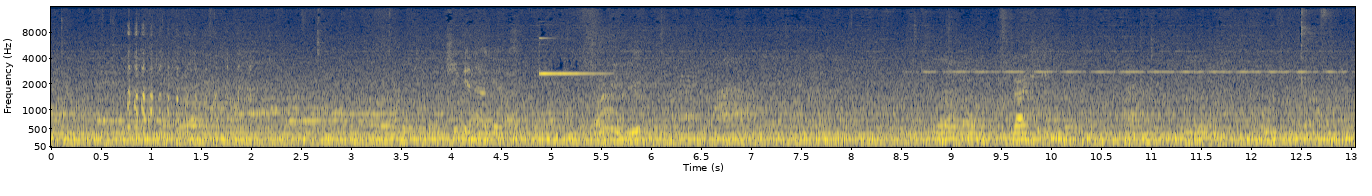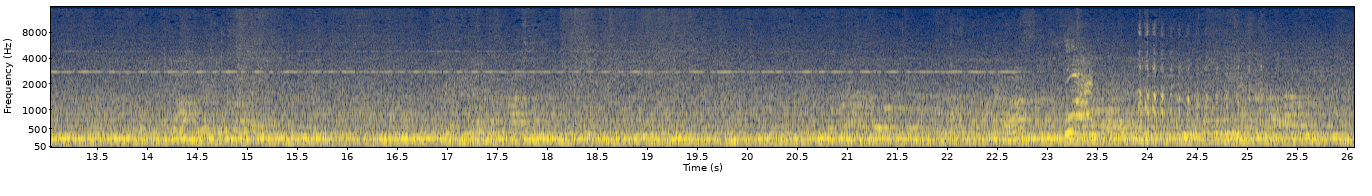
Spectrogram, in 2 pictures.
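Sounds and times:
indistinct voices: 0.0 - 4.8, 20.6 - 26.0
low room hum: 0.0 - 5.0.

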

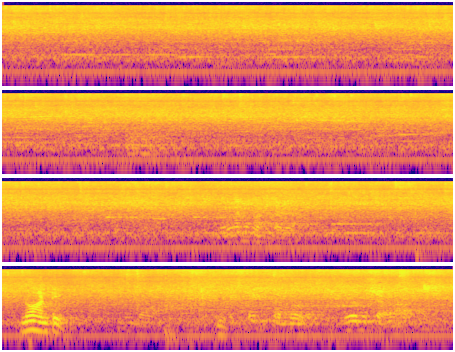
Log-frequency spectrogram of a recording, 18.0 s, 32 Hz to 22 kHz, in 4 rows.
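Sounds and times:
aquarium air pump humming: 0.0 - 18.0
constant hiss: 0.0 - 18.0.

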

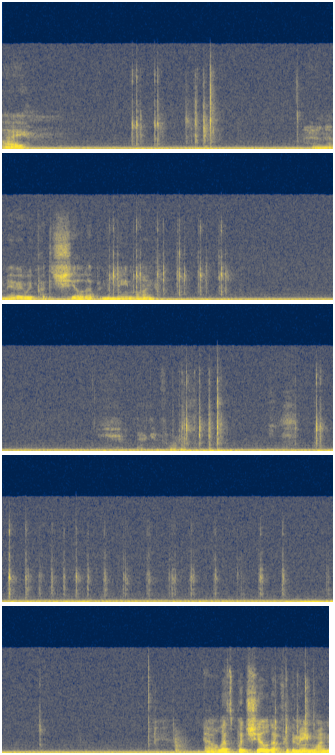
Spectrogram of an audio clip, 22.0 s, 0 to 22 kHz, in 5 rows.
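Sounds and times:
low electrical hum: 0.0 - 22.0
keyboard typing: 1.7 - 3.0, 5.8 - 7.5, 11.1 - 12.0, 12.7 - 18.3, 21.3 - 22.0.

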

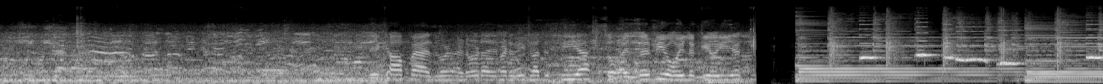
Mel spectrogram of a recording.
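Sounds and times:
distant voices talking: 0.0 - 7.6.

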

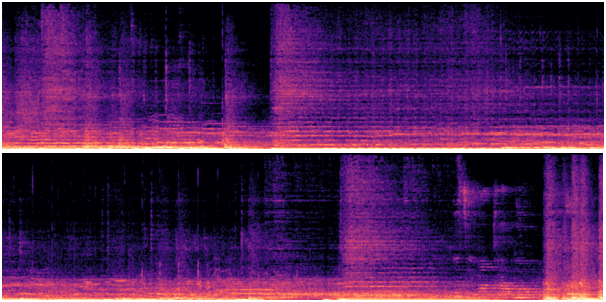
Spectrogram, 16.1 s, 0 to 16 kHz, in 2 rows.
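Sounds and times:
strong bass line: 0.0 - 14.6
live band playing: 0.0 - 16.0.

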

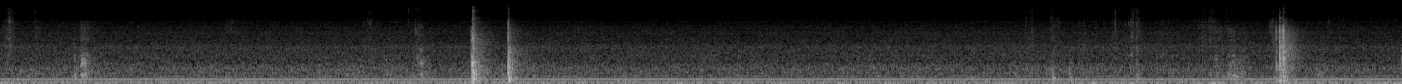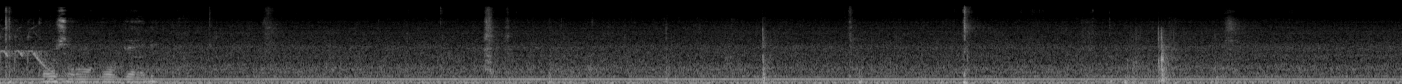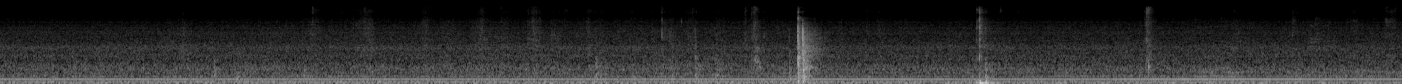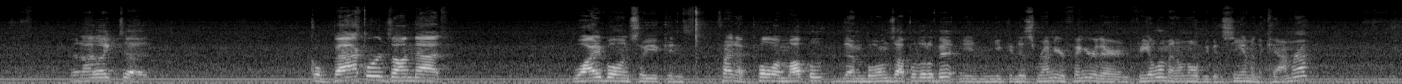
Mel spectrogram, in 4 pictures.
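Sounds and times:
steady machine hum: 0.0 - 56.0.

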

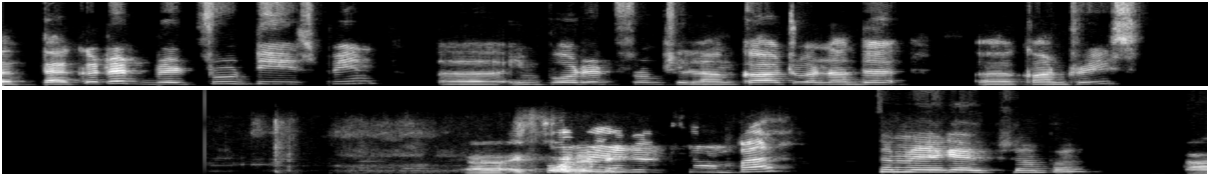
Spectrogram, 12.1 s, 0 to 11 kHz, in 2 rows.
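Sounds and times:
person speaking: 7.8 - 10.0.

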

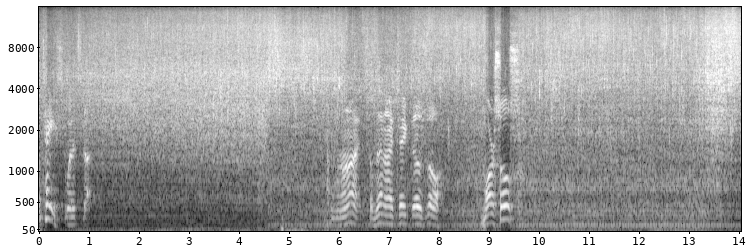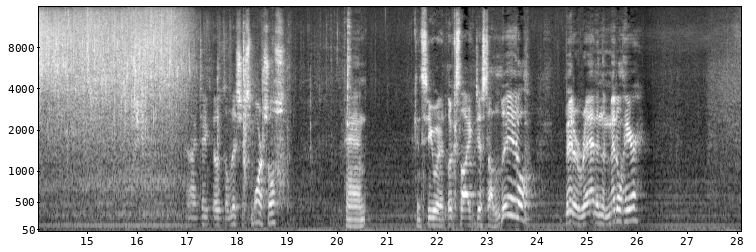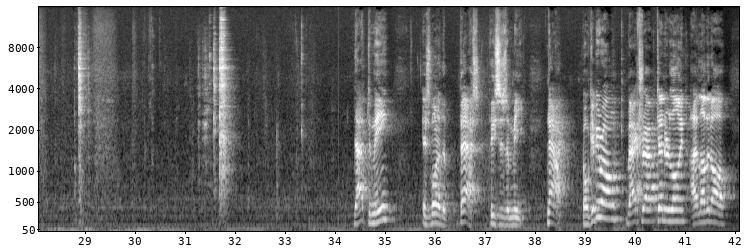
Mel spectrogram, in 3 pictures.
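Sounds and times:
meat sizzling in a skillet: 0.0 - 17.0
steady low hum: 4.5 - 39.8.

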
